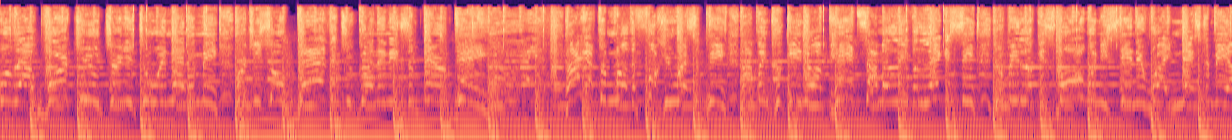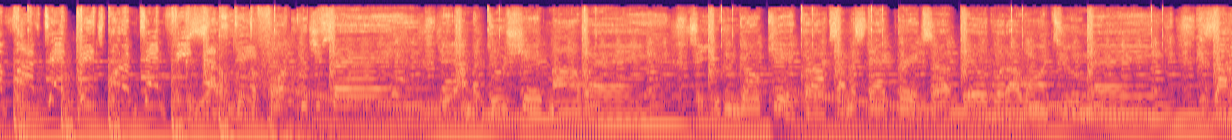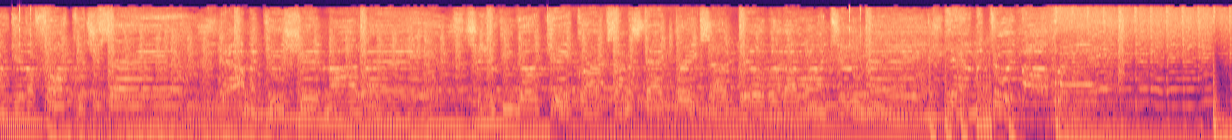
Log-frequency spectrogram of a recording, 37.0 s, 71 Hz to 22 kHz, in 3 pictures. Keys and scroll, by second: 3.0 ], 3.5 [, 5.5 ], 8.9-11.3 typing, 35.0 ctrl+i.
